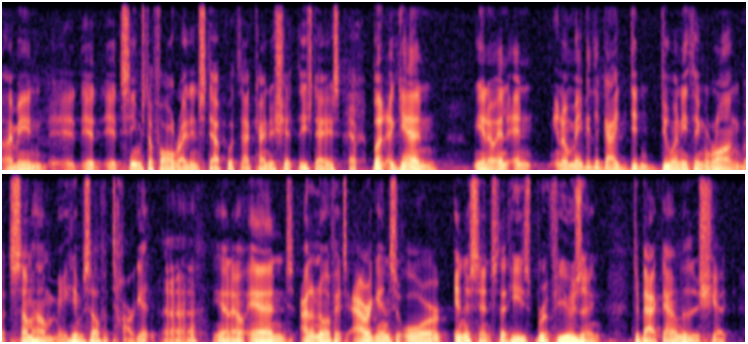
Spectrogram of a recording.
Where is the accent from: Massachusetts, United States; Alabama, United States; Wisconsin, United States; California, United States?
Massachusetts, United States; Boston; I'm from Boston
